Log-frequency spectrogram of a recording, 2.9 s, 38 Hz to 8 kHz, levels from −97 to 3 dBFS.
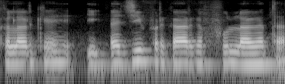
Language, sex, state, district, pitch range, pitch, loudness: Bhojpuri, male, Bihar, Gopalganj, 140-150 Hz, 145 Hz, -27 LUFS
